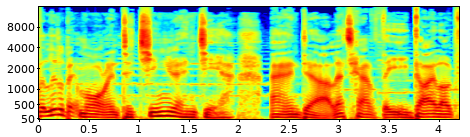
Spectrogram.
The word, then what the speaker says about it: 情人节: 情人节.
